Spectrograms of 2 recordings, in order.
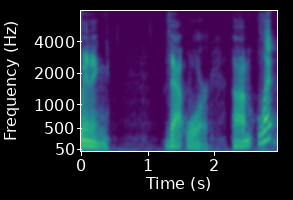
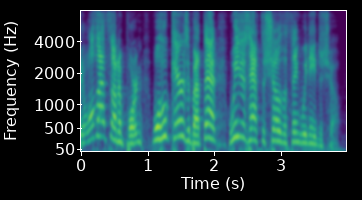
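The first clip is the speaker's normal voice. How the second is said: dismissive executive; 6 semitones higher, 4 dB louder, faster than usual. Pretend. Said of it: "I say".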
